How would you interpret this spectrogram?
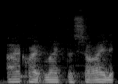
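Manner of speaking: ordinary delivery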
